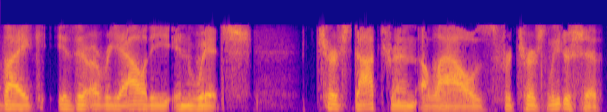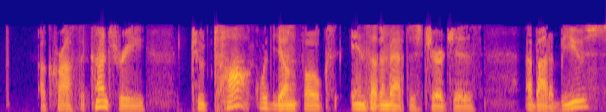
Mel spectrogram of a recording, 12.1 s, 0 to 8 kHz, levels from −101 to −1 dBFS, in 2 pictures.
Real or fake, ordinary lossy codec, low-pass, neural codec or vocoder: real; AAC, 16 kbps; 7.2 kHz; none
